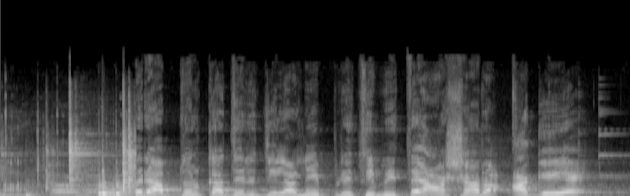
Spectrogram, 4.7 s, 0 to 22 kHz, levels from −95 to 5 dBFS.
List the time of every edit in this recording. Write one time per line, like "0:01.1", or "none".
0:01.0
